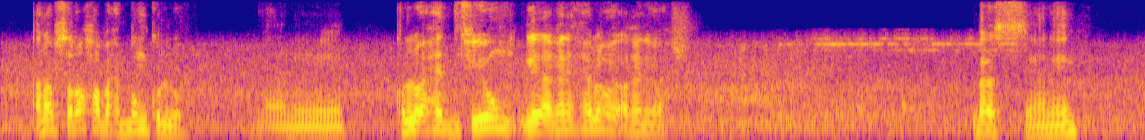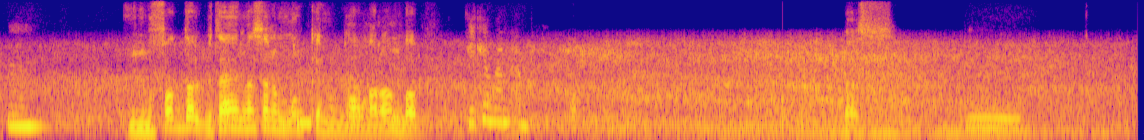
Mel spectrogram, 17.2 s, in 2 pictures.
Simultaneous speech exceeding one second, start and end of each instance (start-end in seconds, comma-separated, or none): 10.2-11.7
